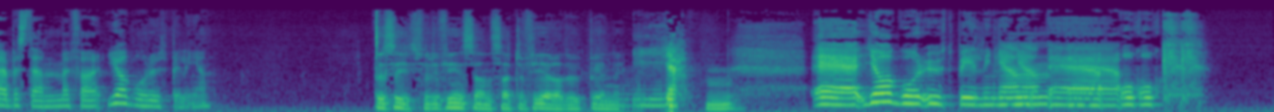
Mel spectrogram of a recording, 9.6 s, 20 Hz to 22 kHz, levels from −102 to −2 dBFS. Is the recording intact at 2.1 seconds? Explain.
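Yes, at 2.1 seconds the speech plays through intact, with no audible fault at that moment.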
